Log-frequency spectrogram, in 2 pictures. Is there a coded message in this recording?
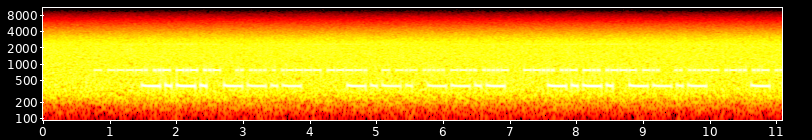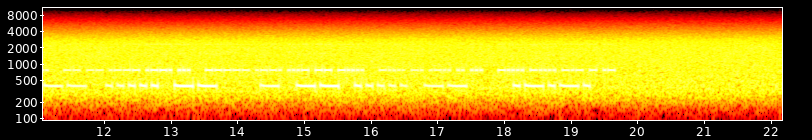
Yes: Morse code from 0.8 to 19.8 s, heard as two keyed tones, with radio static. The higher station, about 35 wpm, 780 Hz: T9UKU IHE19 TK5Z4 7UDJD I3LUS MMJPS 0PVM6 6NLIS 66KTA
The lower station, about 14 wpm, 400 Hz: CQ CQ CQ TM5M TM5M <AR>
